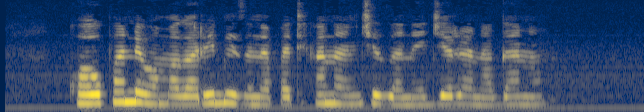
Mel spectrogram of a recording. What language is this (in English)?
Swahili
